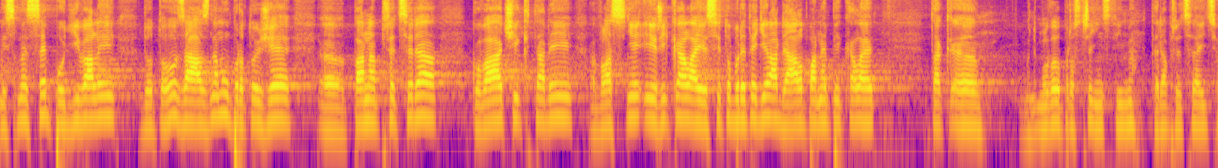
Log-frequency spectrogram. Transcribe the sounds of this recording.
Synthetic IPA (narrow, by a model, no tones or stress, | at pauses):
ɪsmɛsɛpo̞ɟiːvalɪ | do̞t̪oɦo̞zaːznamupɾo̞t̪o̞ʒɛ | panpr̝̥ɛt̪sɛda | ko̞vaːt͡ʃɪkt̪adɪvlast̪ɲɛʔɪrikalajɛsɪt̪o̞budɛt̪ɛɟɛlat̪̚daːlpanɛpɪkalɛ | t̪ak | mluvɪlpɾo̞st̪r̥ɛdɲɪt͡st̪viːmt̪ɛdapr̥ɛt̪sɛdajit͡si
